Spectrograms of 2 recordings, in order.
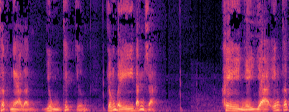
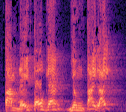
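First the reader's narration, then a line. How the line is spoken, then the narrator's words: Shout. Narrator (Vietnamese): Dứt tiếng quát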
